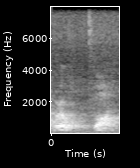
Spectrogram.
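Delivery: ordinary delivery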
